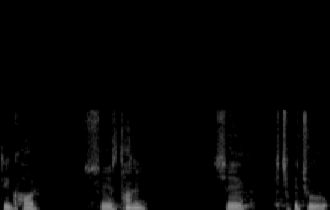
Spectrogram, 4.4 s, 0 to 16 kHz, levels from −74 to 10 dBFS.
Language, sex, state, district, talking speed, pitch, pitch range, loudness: Bengali, male, West Bengal, Dakshin Dinajpur, 95 wpm, 130 Hz, 120-135 Hz, -33 LUFS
